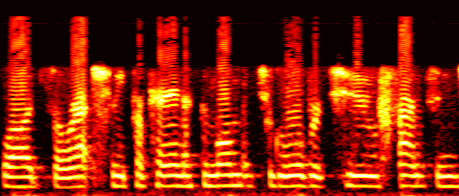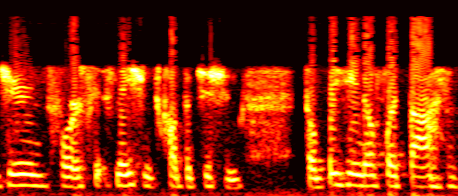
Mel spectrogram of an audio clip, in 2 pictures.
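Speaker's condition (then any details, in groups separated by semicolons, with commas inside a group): Cleft palate; congenital, with leg problems, could not eat properly before age 6, over 30 surgeries in Ireland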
